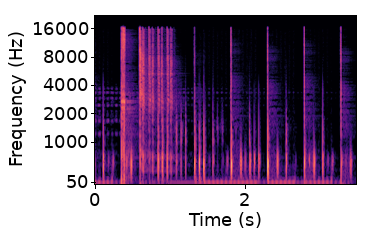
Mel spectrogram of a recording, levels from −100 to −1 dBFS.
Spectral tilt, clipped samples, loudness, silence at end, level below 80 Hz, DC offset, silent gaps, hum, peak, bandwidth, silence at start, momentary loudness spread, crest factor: -2 dB/octave; under 0.1%; -29 LUFS; 0.2 s; -50 dBFS; under 0.1%; none; none; 0 dBFS; 17 kHz; 0.05 s; 12 LU; 30 dB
